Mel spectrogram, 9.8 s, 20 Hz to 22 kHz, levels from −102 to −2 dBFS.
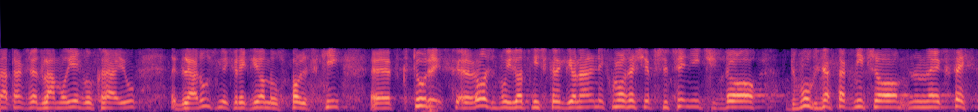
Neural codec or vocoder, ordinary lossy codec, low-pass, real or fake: codec, 24 kHz, 3 kbps, HILCodec; none; 3.6 kHz; fake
